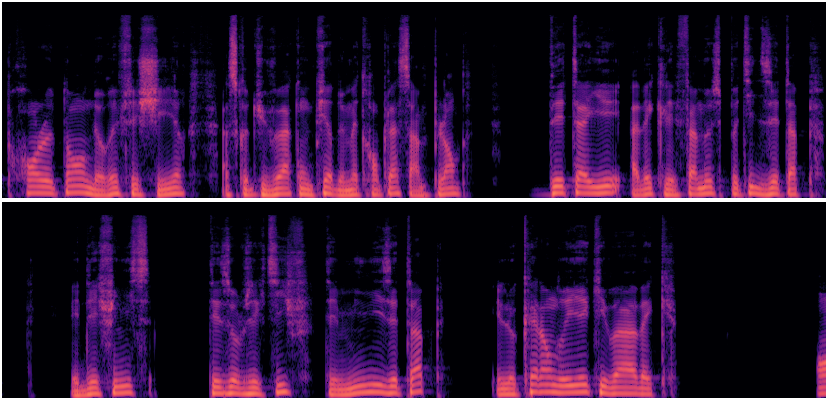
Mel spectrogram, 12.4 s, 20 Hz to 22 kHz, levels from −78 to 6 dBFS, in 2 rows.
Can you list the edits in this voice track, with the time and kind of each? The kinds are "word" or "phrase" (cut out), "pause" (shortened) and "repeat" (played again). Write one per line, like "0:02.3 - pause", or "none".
none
